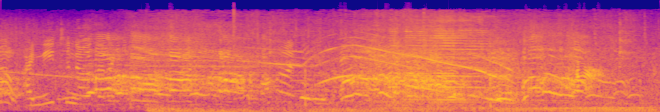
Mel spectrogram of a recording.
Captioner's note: screaming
